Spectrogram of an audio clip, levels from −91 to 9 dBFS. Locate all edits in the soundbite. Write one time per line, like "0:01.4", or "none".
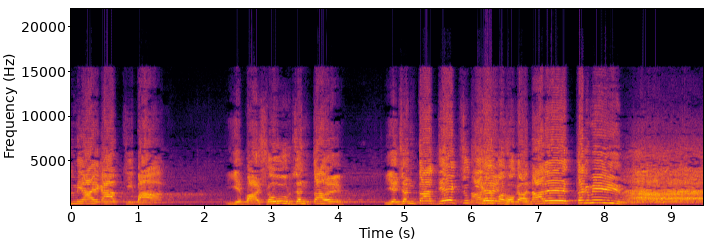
0:06.0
